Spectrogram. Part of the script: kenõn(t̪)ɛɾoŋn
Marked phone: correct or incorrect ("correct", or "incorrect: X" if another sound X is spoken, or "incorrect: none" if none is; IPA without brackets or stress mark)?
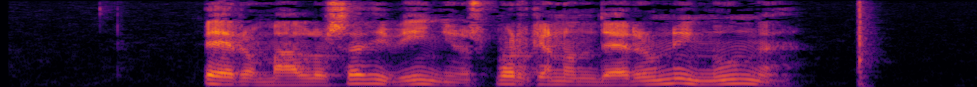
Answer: incorrect: d̪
